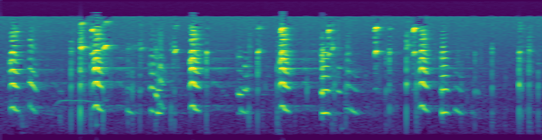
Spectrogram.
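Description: Eurasian coot giving short, nasal, trumpeting notes in quick bursts of two or three, about once a second. Several calls overlap, suggesting more than one bird.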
